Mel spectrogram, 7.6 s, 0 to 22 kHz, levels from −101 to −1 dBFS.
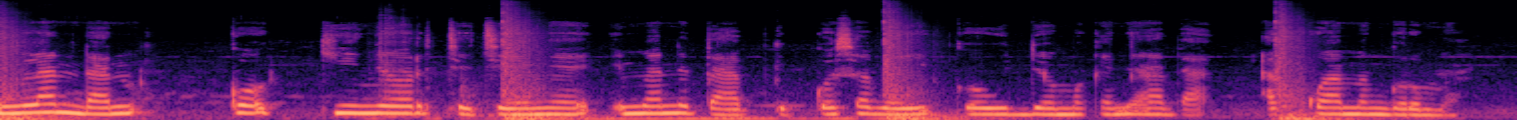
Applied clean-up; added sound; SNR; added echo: none; Slam / Truck / Car; 13 dB; none.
